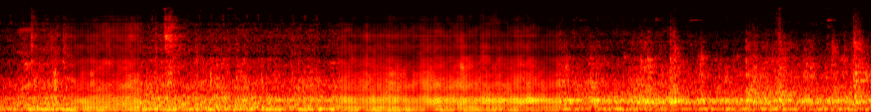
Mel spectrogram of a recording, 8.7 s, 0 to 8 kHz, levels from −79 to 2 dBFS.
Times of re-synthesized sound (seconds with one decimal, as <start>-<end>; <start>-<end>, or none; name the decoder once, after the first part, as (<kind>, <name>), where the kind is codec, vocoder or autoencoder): 0.7-1.4 (vocoder, Vocos); 3.4-5.6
